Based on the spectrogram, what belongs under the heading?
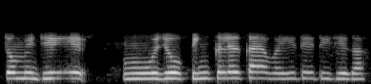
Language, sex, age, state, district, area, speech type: Hindi, female, 18-30, Uttar Pradesh, Bhadohi, urban, conversation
